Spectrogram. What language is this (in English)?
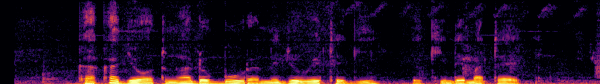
Luo (Kenya and Tanzania)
